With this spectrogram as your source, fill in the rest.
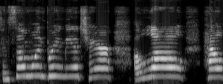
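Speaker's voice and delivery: put-on very high, squeaky shouting. Retelling calling out in a store for a chair: retelling a shout for help. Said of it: "shouting at people".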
